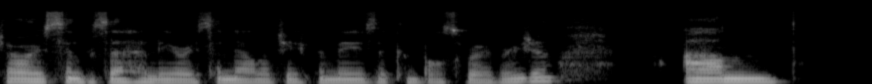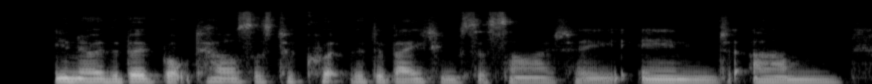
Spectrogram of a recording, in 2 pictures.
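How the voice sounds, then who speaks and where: The speech moves at a fairly quick pace with monotone, flat intonation. The background is quiet. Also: woman, very deep, low pitch for a woman. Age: 50s. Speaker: twelve-step meeting member. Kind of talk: testimony. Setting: video call. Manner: halting.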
